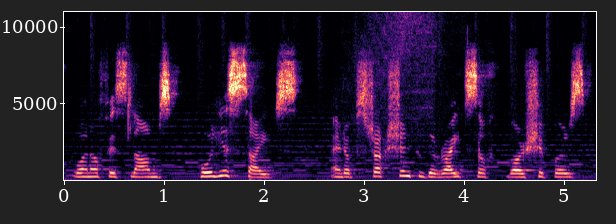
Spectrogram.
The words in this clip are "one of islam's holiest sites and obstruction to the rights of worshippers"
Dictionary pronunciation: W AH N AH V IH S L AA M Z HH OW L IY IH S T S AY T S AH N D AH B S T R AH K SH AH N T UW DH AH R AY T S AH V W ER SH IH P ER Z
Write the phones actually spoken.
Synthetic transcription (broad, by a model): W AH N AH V IH S L AA M Z HH OW L IY IH S T S AY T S AH N D AH B S T R AH K SH AH N T UW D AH R AY T S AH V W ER SH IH P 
